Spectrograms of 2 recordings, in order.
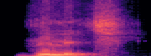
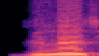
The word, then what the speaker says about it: village: Jam, like they'll give you words like village, which we wrongly pronounce as village. This word is not pronounced as village, it is pronounced rather as village.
